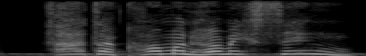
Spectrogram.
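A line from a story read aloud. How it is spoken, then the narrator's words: Calling out to father. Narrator (German): Es rief seinem Vater zu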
